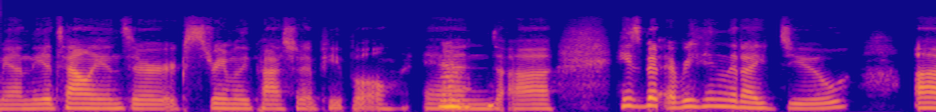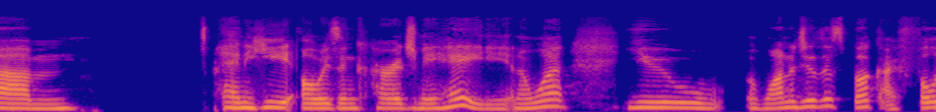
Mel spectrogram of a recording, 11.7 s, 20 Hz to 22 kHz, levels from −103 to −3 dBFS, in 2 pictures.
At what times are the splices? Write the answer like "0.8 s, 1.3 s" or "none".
4.1 s, 7.7 s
